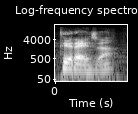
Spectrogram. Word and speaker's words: Teresa: chiuse federica ed egidio se il tuo nome teresa la e va aperta ovviamente solo la seconda si pronunciano con la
